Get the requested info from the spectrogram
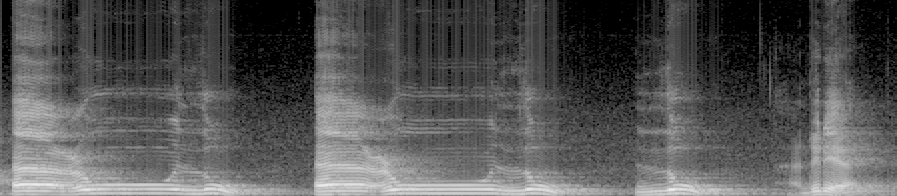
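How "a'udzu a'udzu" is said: a'udzu with rounded lips and tongue tip out; drawn-out a'udzu, lips rounded; rounded dzu. Shown as a demonstration. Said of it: "Zanya itu dhammah". (a'udzu dengan bibir monyong)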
